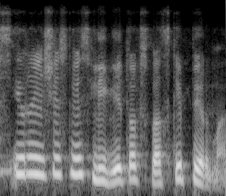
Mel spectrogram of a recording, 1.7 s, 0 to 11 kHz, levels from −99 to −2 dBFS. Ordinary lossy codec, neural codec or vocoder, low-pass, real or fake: Opus, 32 kbps; codec, 16 kHz, 2 kbps, FunCodec, trained on Chinese and English, 25 frames a second; 7.2 kHz; fake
